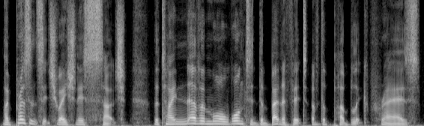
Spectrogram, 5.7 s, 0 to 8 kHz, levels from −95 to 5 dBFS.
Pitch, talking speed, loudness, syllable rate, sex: 125 Hz, 170 wpm, -20 LUFS, 4.7 syllables/s, male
